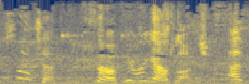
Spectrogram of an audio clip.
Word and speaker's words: sláinte: Sláinte? Is that how you say it? Did I say it wrong? No, you said it right. Did I say it right? Sláinte.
